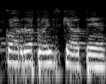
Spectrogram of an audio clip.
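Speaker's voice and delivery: ordinary talk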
